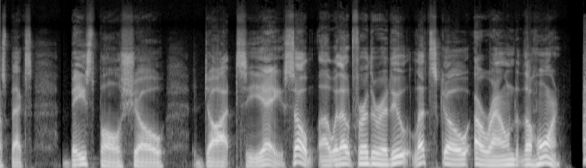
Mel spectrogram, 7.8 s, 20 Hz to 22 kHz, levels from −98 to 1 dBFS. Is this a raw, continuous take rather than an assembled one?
yes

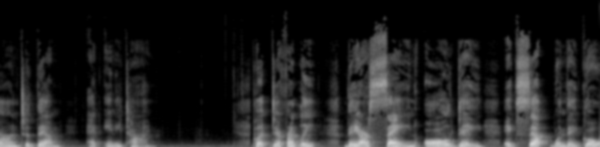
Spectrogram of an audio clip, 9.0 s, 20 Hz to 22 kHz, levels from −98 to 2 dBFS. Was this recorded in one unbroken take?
no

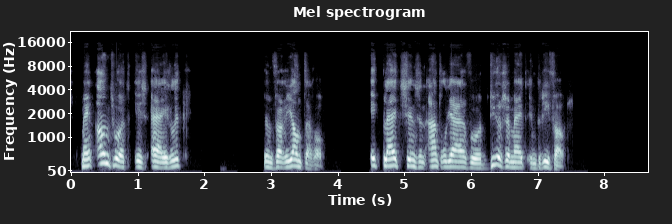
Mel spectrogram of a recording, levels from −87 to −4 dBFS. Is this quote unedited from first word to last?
yes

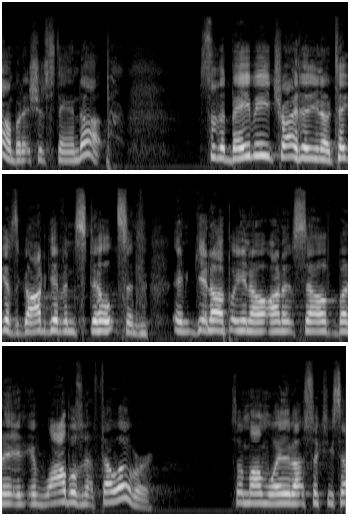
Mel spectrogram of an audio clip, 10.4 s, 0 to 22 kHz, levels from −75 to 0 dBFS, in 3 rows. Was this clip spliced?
no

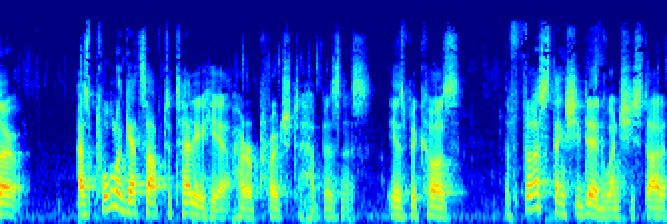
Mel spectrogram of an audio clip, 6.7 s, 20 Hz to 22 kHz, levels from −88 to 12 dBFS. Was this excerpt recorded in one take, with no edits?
no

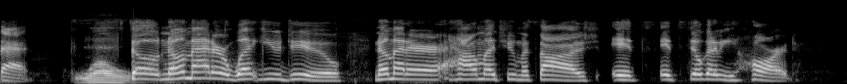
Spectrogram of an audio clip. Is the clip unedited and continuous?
yes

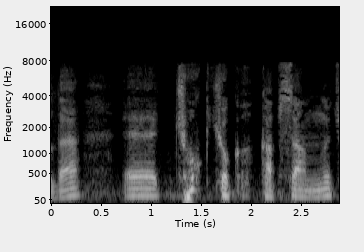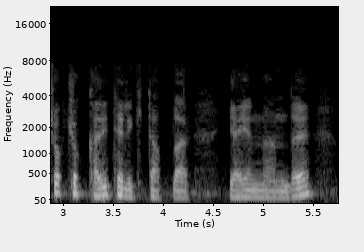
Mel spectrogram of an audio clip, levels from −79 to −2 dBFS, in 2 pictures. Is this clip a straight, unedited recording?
yes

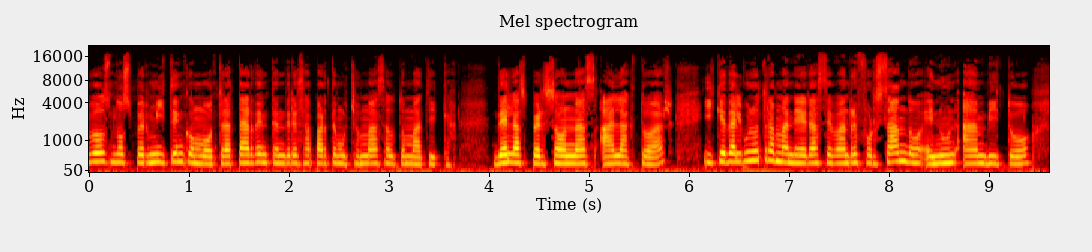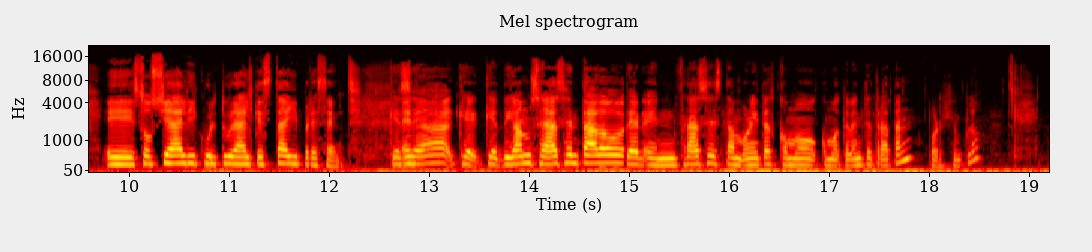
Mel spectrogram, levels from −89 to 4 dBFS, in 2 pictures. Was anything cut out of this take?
yes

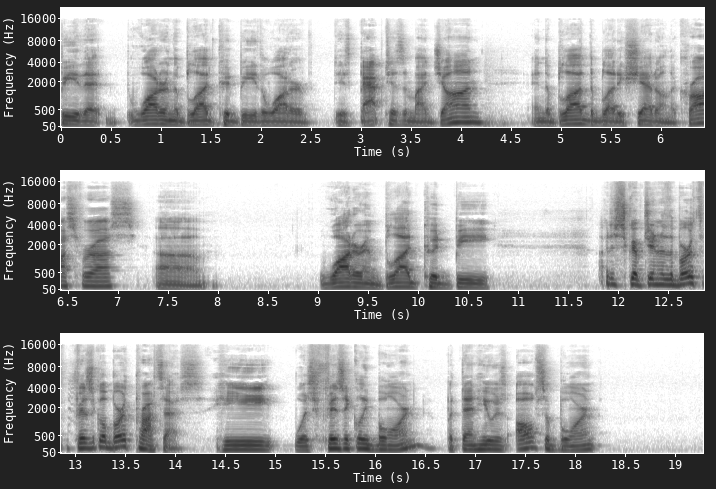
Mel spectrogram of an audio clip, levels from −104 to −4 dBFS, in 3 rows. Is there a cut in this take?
yes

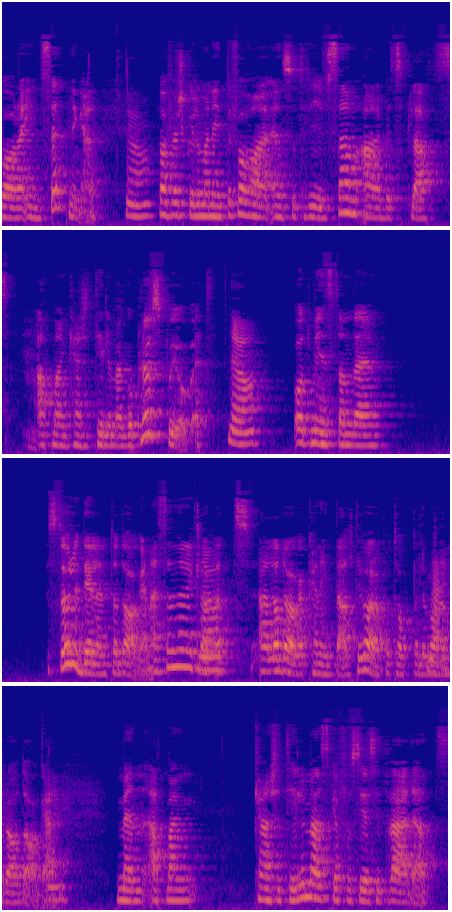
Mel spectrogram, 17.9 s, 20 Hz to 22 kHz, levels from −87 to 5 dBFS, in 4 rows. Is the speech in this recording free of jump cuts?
yes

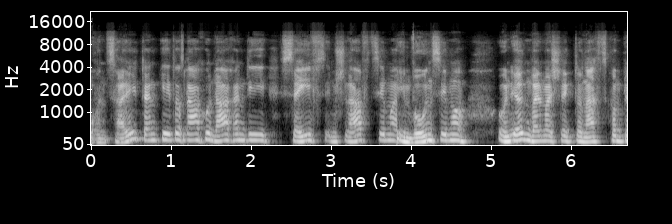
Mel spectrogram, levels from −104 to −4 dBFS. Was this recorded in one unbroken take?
no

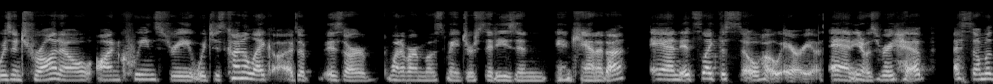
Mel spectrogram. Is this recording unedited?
no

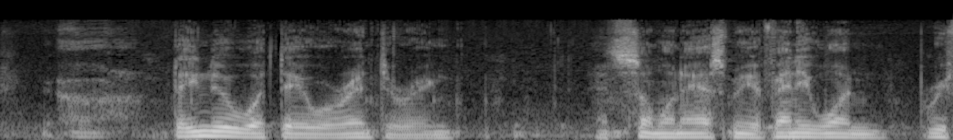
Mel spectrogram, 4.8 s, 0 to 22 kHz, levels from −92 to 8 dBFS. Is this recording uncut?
no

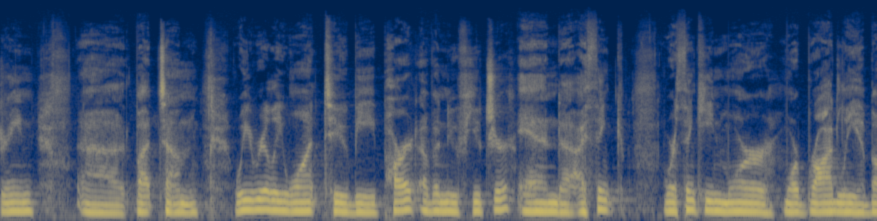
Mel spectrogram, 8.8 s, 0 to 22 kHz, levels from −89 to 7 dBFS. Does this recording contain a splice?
yes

